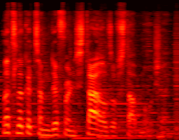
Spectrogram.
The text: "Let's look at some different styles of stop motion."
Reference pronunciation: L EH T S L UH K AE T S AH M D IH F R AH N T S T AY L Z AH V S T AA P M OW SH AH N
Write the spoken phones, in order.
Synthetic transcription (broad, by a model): L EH T S L UH K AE T S AH M D IH F R AH N T S T AY L Z AH V S T AA P M OW SH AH N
